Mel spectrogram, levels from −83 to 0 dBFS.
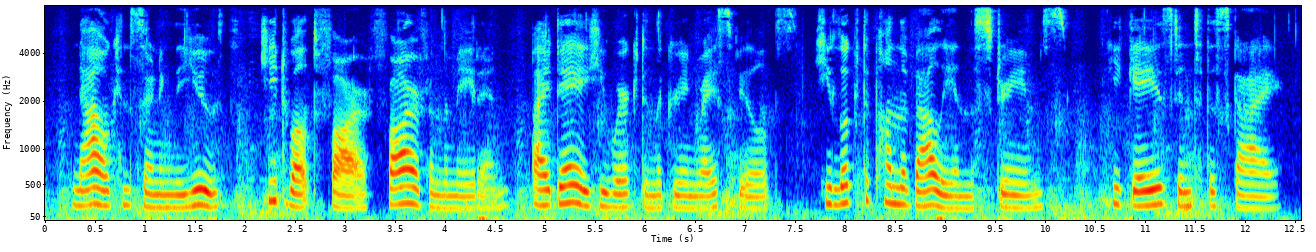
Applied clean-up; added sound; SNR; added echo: none; Walk, footsteps; 15 dB; none.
